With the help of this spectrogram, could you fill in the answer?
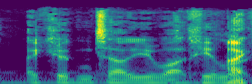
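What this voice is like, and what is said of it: Speaks with an English accent. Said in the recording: “Why are you talking that way?... Why is it doing that to your voice?... I don't know why it makes me English.”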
